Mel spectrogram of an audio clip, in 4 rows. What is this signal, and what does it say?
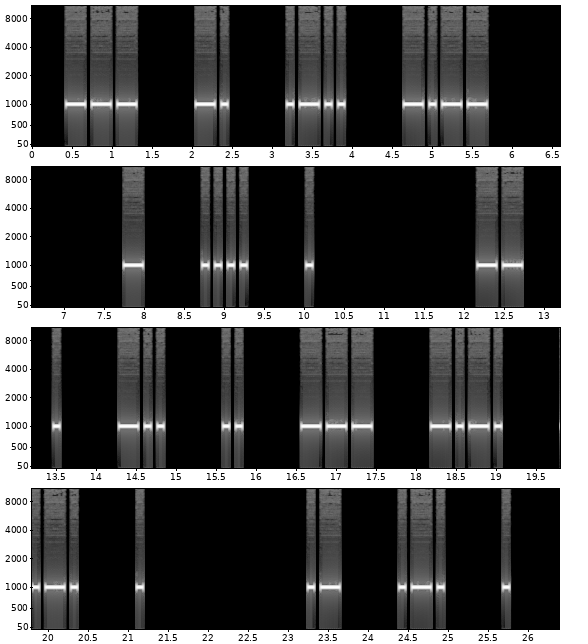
Morse code, heard as a keyed tone, about 15 wpm, spaced as for 8 wpm, 1000 Hz. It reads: ONLY THE MEDIOCRE ARE
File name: qotdfiles / 8wpm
